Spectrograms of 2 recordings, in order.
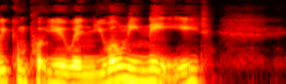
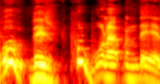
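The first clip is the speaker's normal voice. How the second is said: louder, higher mock startle; a retold jumpy whoa at the noise; startled reaction; 7 semitones higher, 6 dB louder than usual. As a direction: act jolted by the sudden cheering. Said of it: "and you're like".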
